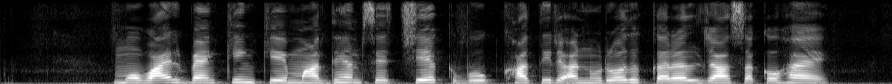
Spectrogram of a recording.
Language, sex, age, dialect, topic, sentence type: Magahi, female, 31-35, Southern, banking, statement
